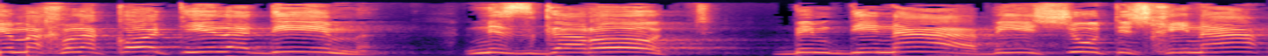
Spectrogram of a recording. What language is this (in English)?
Hebrew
